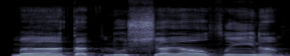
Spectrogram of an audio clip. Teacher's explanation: ما میم کے ساتھ الف مدہ ایک مقدار میں کھینچیں گے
